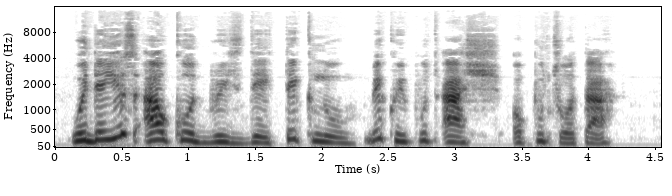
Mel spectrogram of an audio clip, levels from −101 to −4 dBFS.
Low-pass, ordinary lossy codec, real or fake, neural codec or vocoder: 14.4 kHz; MP3, 64 kbps; real; none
